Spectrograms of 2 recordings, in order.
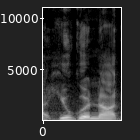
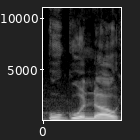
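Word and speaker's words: Huguenot: at least have uh huguot should be pronounced uguo hugut churches but there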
